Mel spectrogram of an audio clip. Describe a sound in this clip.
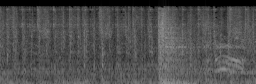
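Weapons clash and clatter in a busy battle.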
